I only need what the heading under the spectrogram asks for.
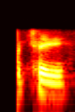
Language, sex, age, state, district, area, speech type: Punjabi, male, 30-45, Punjab, Shaheed Bhagat Singh Nagar, rural, conversation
